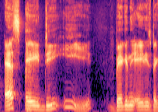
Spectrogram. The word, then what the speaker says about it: Sade: No R, but Sade.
